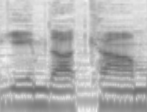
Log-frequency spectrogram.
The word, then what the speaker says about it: Game.com: actually used a game it's pronounced gamecom well I mean the dot might be silent but that's not how it is these days you pronounce the dot um so I've never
